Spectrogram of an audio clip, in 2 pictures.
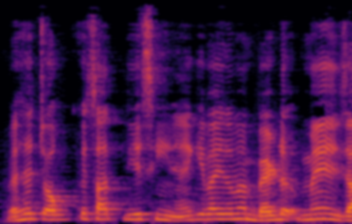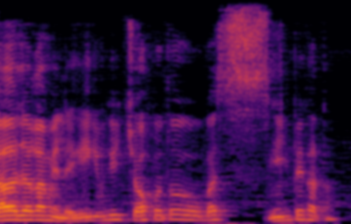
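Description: Teasing young male streamer, slightly high. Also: fairly even intonation, fast talker. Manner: teasing banter while reading chat aloud; mixes English catchphrases into Hindi. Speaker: game streamer. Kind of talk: casual live-stream chat.

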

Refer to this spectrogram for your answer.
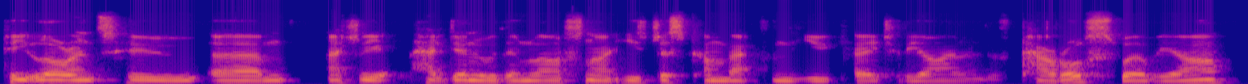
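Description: Middle-aged English guest on a laptop call, low voice, thoughtful and meandering, lots of ums. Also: male voice, little pitch movement, brisk, slight background noise. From England. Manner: reflective, rambling with frequent fillers and restarts. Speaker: guest musician. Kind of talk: casual interview chat. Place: home room in Greece, indoors. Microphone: laptop webcam on a video call.

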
